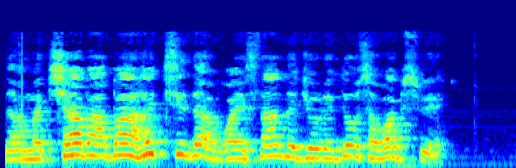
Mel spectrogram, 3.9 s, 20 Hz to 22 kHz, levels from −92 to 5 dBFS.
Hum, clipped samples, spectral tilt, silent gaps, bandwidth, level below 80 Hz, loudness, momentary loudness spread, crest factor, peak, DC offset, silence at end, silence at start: none; under 0.1%; -6 dB/octave; none; 11.5 kHz; -58 dBFS; -23 LUFS; 8 LU; 18 dB; -4 dBFS; under 0.1%; 0.55 s; 0.05 s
